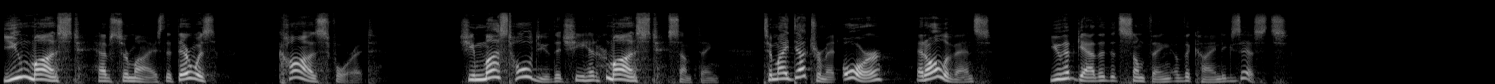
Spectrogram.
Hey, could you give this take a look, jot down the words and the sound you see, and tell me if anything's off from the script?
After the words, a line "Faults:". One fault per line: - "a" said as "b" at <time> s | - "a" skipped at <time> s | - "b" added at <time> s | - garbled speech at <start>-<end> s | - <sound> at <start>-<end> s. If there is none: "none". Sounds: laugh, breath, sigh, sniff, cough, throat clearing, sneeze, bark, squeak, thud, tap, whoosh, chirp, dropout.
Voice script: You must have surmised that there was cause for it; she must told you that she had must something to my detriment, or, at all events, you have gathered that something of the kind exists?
You must have surmised that there was cause for it; she must told you that she had must something to my detriment, or, at all events, you have gathered that something of the kind exists?
Faults:
none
